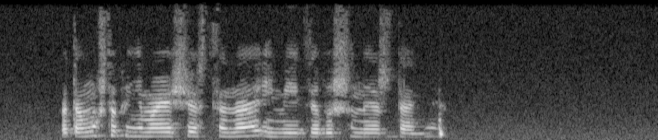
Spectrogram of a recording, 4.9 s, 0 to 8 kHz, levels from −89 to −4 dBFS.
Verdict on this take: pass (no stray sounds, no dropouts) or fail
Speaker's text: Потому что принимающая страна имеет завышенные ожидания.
pass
